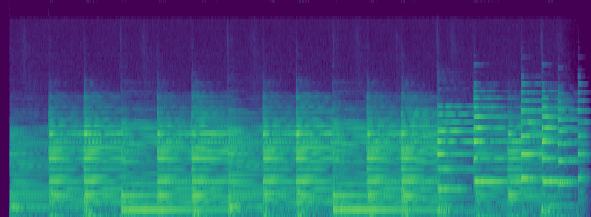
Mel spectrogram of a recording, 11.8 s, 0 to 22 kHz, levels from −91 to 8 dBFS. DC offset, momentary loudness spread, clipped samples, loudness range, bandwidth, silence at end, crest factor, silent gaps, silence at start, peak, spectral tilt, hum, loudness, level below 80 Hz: under 0.1%; 8 LU; under 0.1%; 2 LU; 7.8 kHz; 0.05 s; 18 dB; none; 0.2 s; 0 dBFS; -7 dB/octave; none; -18 LUFS; -40 dBFS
